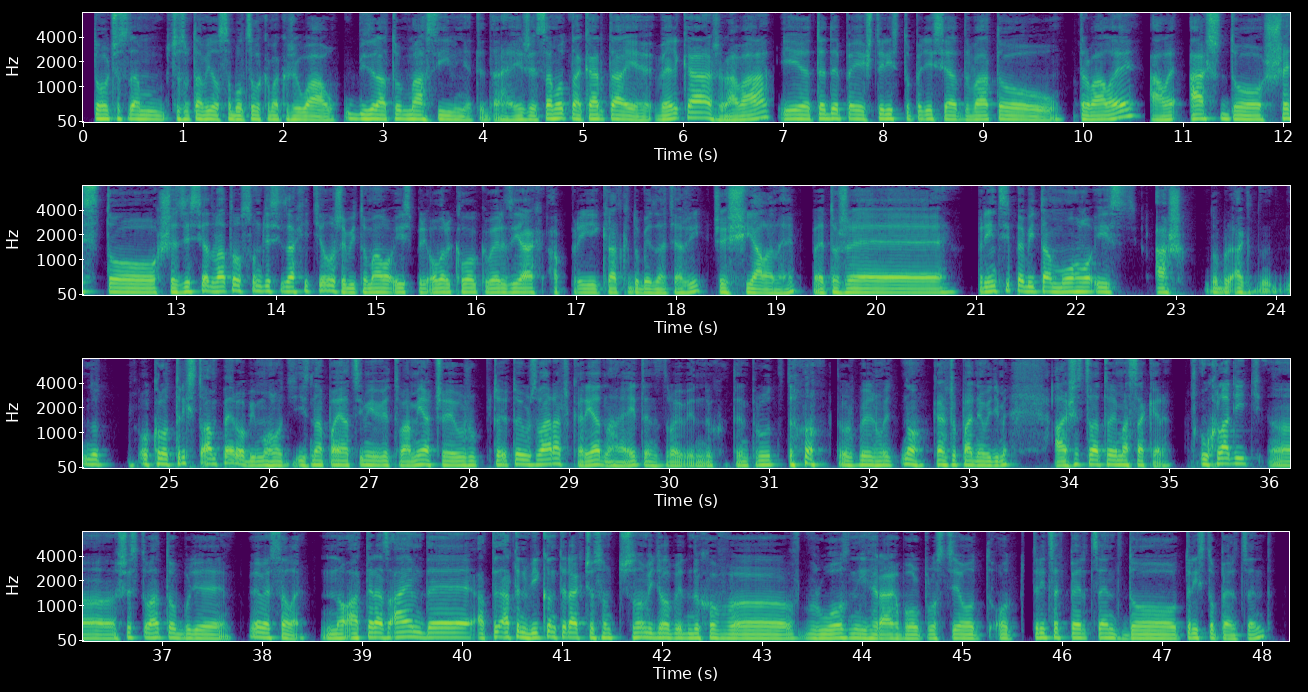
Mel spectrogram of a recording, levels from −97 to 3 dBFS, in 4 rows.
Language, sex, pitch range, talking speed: Slovak, male, 105-125 Hz, 170 wpm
